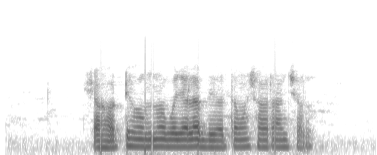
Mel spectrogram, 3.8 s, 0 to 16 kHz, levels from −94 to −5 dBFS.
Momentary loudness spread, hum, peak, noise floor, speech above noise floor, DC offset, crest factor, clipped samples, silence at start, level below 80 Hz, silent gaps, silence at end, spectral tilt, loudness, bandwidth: 10 LU; none; -26 dBFS; -76 dBFS; 34 dB; under 0.1%; 18 dB; under 0.1%; 0.85 s; -72 dBFS; none; 0.65 s; -8 dB/octave; -42 LUFS; 4.9 kHz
